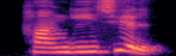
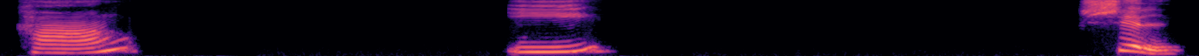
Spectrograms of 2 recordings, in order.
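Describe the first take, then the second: First: Said in the usual way. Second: खांग, ई, शिल with long pauses between; slow teaching demo, खांग ... ई ... शिल; syllable by syllable. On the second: Shown as a demonstration. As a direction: sound out खांग ई शिल one piece at a time. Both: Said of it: "तो हम इसको क्या बोलेंगे?".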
